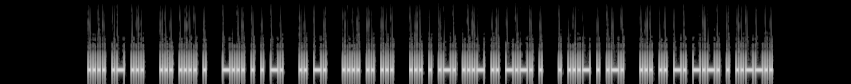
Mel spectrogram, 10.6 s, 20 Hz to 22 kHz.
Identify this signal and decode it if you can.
Morse code, heard as a keyed tone, about 40 wpm, 700 Hz. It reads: HAS SHE BEEN IN HIS SERVICE EVER SINCE?
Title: Sentences from Top 700 Words 40wpm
